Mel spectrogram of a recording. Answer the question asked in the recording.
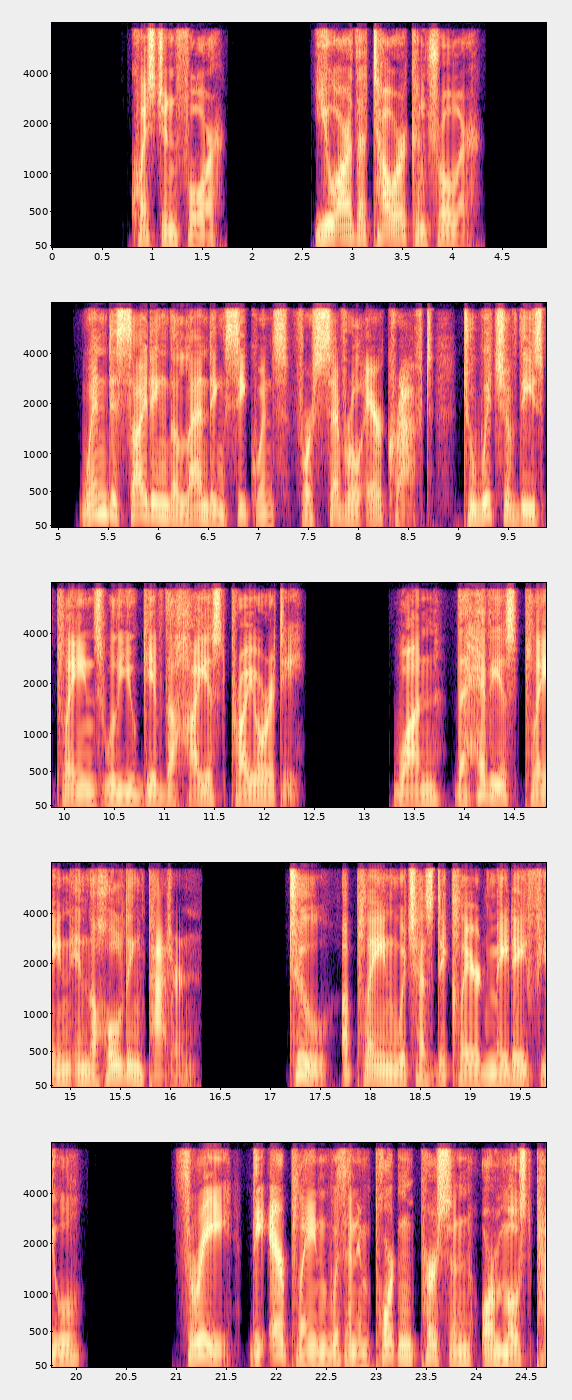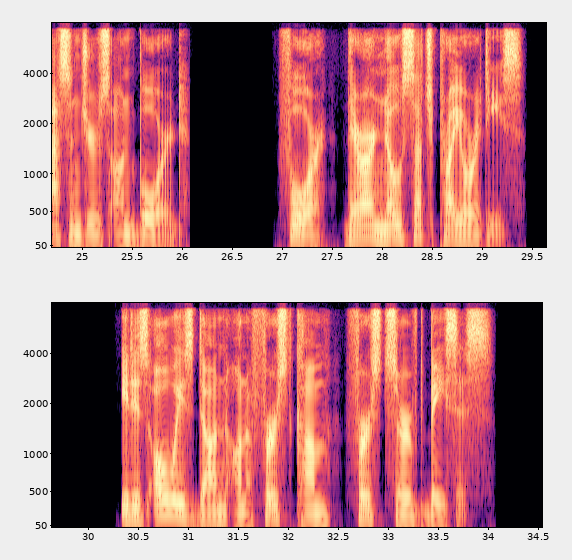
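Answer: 2: A plane which has declared mayday fuel.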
